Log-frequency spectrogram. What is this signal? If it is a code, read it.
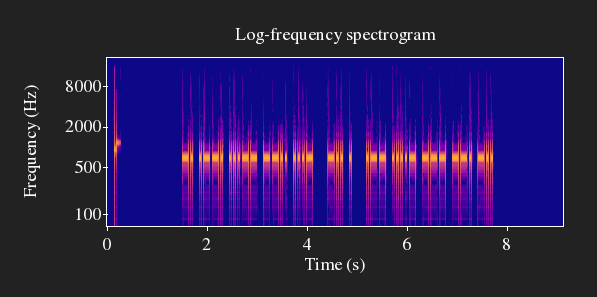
Morse code, heard as a keyed tone, about 27 wpm, 700 Hz. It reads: NP3ZV DE W4OGD
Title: USA Callsign DE Callsign - 5 Characters - 28wpm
